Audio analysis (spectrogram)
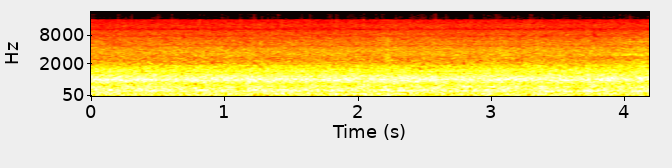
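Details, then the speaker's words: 48-inch Evergo 4E-3LW ceiling fan from the early 1980s turned up to maximum speed: soft, steady rush of air with no ticking, wobble or hum; it is running smoothly and moving lots of air. "and finally all the way up to max and as usual its cranking out air and hauling ass"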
